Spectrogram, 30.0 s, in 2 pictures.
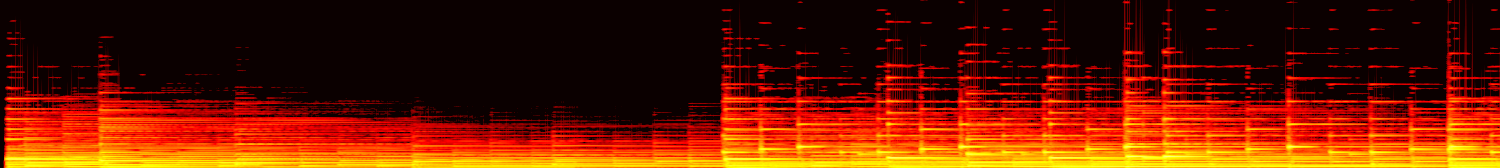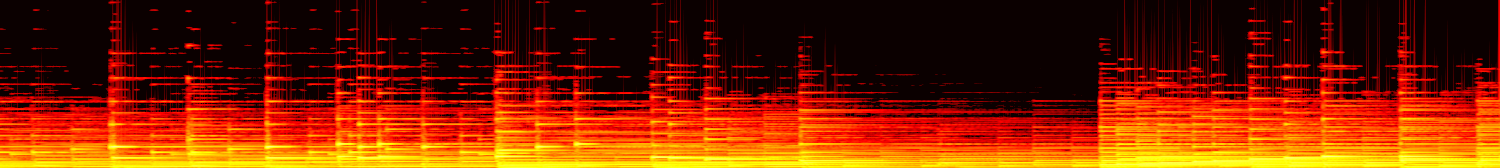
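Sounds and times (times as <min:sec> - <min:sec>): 
piano: 0:00.0 - 0:29.9.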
